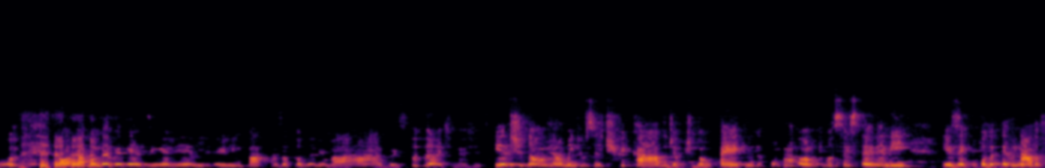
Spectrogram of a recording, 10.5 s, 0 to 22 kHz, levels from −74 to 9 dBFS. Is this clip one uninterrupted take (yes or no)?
no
